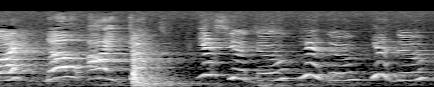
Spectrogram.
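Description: A voice speaking lines of dialogue, broken by a single heavy thud about a second and a half in.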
